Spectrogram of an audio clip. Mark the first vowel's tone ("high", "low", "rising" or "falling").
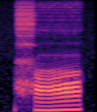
rising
